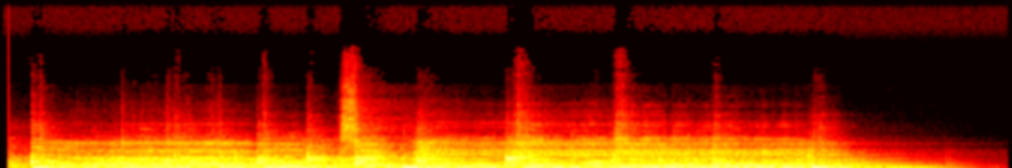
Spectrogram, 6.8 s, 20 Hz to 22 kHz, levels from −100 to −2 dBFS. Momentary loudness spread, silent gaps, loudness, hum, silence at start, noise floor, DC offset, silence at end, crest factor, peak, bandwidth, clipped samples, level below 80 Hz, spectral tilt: 6 LU; none; -16 LUFS; none; 0.05 s; -43 dBFS; under 0.1%; 0.4 s; 14 dB; -2 dBFS; 11 kHz; under 0.1%; -46 dBFS; -6 dB/octave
